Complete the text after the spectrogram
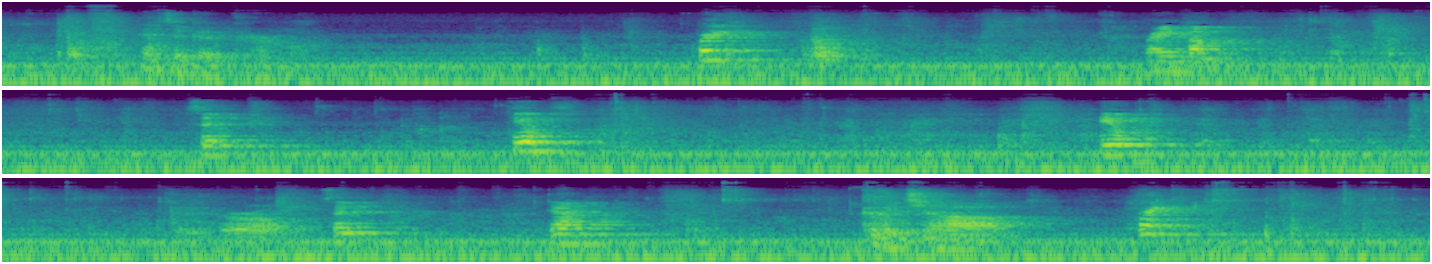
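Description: A man speaks short commands to a dog, close by.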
